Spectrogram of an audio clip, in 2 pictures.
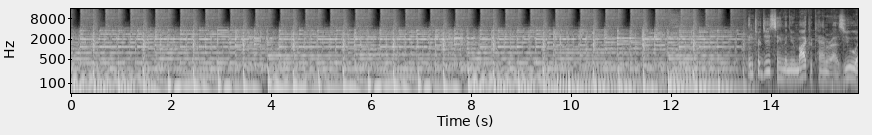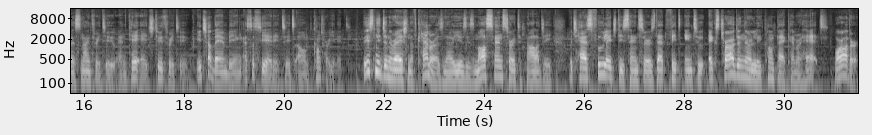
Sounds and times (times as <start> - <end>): Music: 0.0 - 31.4
Speech: 13.6 - 31.4.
